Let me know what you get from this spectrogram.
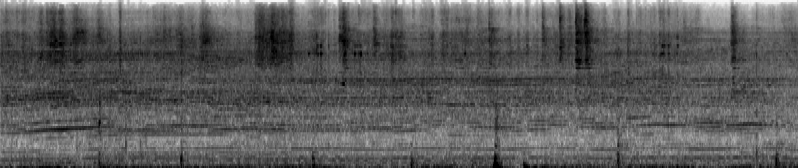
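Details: Outdoor urban rumble of passing vehicles with a steady engine-like drone and faint music, broken by a brief thump near the middle.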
